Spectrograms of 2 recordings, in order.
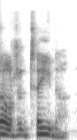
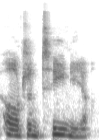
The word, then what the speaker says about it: Argentina: I was I was watching the football yesterday and no it was the news and two two um news readers couldn't pronounce Argentina. They were saying Argentinia.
